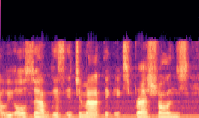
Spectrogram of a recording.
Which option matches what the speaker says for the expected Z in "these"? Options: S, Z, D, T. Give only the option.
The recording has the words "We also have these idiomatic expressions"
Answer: S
